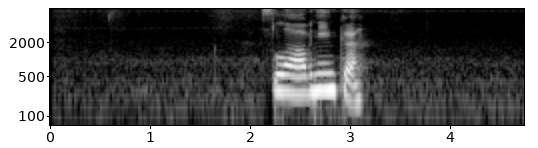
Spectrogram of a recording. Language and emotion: Russian, positive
